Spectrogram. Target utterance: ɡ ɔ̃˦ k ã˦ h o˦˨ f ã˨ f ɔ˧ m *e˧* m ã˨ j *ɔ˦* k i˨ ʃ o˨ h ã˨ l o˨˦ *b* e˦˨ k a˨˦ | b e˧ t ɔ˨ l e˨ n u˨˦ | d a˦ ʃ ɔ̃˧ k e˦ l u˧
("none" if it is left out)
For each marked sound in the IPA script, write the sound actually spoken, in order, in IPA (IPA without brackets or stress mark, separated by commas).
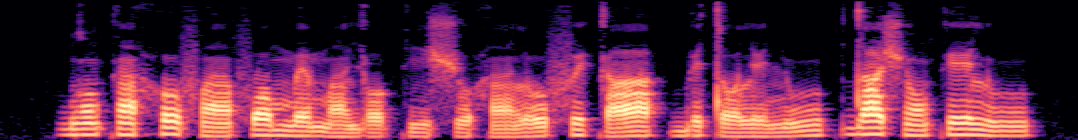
ɛ˧, ɔ˨, f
